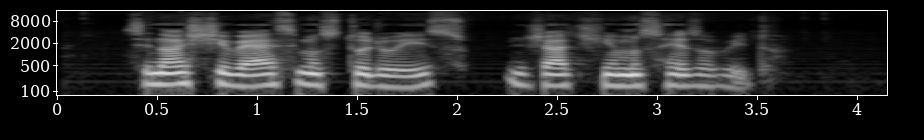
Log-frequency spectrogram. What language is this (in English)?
Portuguese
